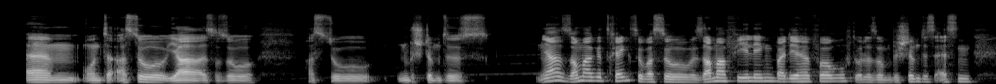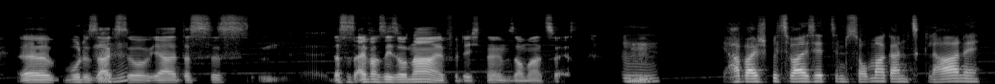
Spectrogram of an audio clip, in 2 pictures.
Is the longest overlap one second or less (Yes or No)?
Yes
